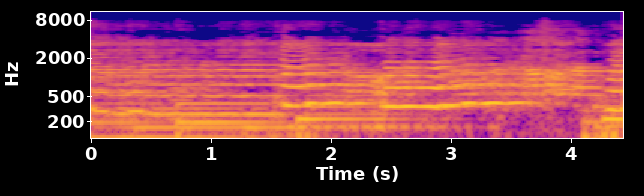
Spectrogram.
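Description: Saxophone playing a slow, held melody line, a few sustained notes with the longest one wavering in a light vibrato, over a backing accompaniment.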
